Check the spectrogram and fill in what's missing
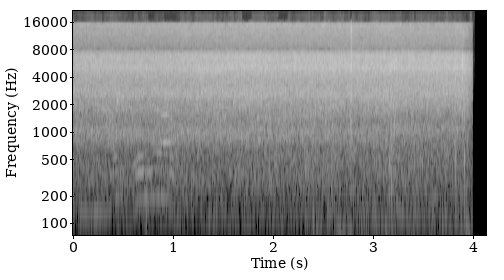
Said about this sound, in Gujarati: જો પાણીના ઝરણા બરણા આવે, અવાજ આવતો હશે,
